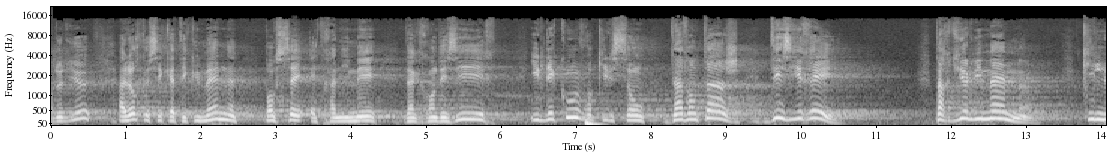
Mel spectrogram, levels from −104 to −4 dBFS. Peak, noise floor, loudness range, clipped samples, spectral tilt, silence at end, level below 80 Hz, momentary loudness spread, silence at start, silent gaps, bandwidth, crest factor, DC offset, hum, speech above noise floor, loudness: -2 dBFS; -42 dBFS; 1 LU; under 0.1%; -5 dB/octave; 0 s; -34 dBFS; 16 LU; 0 s; none; 15.5 kHz; 14 dB; under 0.1%; none; 27 dB; -16 LUFS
